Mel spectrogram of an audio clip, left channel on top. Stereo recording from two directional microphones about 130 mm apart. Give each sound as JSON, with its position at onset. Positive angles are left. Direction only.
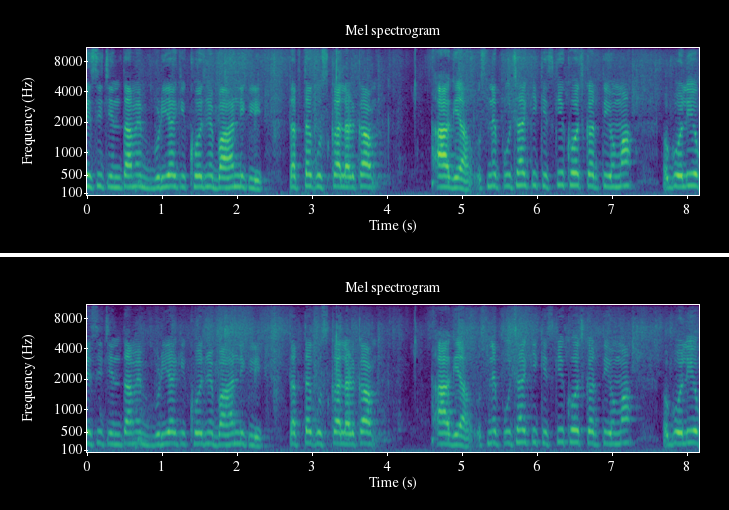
{"t": 0.0, "sound": "a woman's voice", "side_deg": 55}
{"t": 4.6, "sound": "speech", "side_deg": 45}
